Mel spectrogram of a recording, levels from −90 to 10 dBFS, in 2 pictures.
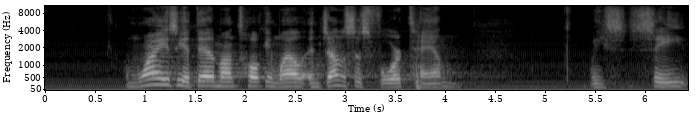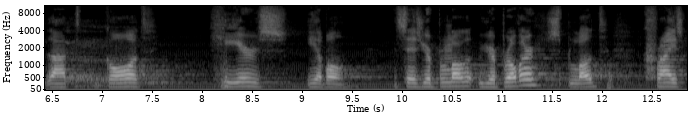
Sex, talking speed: male, 115 wpm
